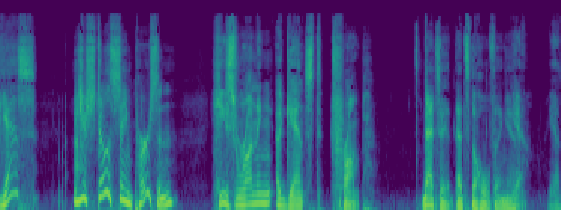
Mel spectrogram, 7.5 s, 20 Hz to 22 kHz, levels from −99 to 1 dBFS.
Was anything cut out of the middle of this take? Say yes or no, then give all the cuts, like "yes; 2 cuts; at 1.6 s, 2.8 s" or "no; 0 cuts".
no; 0 cuts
